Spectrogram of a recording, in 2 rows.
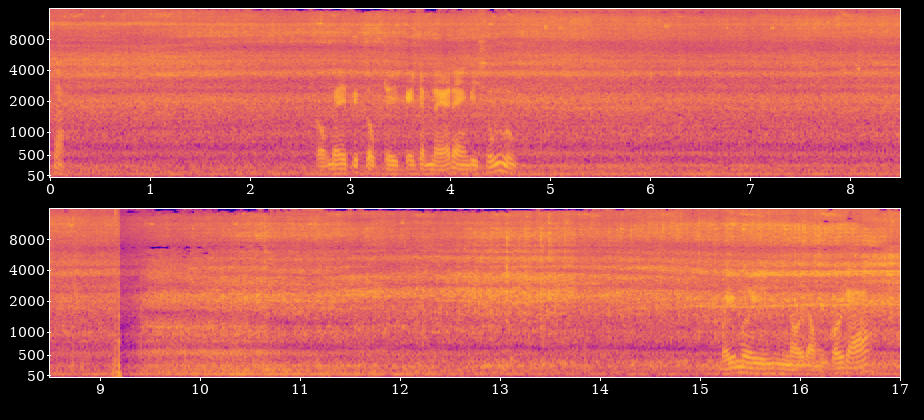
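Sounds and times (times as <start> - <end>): combine harvester engine hum: 0.0 - 17.0
threshing machinery rushing: 8.5 - 17.0.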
